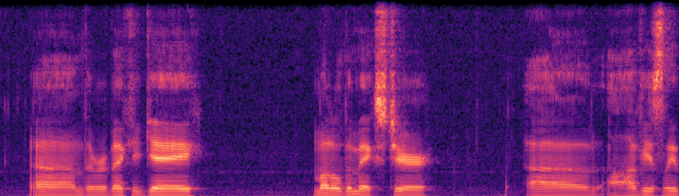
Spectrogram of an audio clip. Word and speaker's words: Guay: mud of the mixture a totally Spanish pronunciation we get it's very very gay um the Rebecca gay muddle the mixture uh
